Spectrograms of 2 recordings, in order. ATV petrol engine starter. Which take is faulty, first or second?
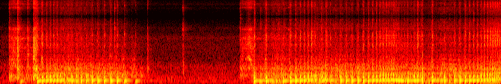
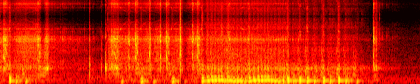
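second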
